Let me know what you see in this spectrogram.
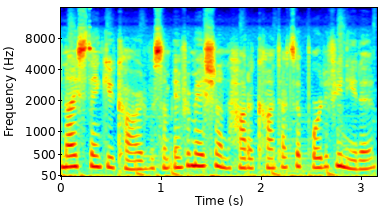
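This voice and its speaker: Music plays in the background as a woman speaks at a very fast pace. Her pitch is fairly high and her intonation fairly even. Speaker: digital artist. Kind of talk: product review voice-over.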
